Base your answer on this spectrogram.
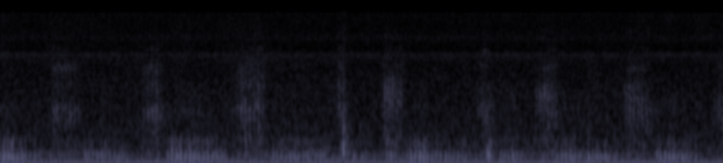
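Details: Abyssinian cat minutes before giving birth to her first litter, purring deep and low in rhythmic bursts about once a second, with a few faint clicks and rustles between pulses.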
